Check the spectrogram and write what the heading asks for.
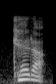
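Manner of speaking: ケラ with the accent on ケ; accent on first syllable. Shown as a demonstration. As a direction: model ケラ, stressing the first syllable. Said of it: "アクセントの位置は第一音節になります".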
